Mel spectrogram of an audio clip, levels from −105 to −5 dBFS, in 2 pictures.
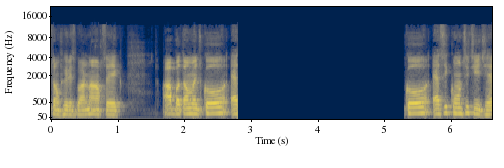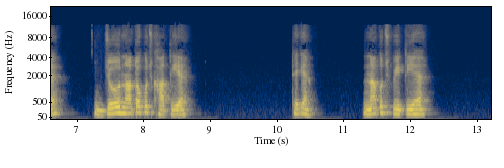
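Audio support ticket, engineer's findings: Stream reconnect, 2.80–5.83 s. Audio drops to silence for 2.5 s, then resumes about 0.53 s earlier than where it cut, so a short stretch repeats. Connection lost, player reconnected, server resent a burst into a fresh decoder. Waveform: flat gap, then onset fading in from zero.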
